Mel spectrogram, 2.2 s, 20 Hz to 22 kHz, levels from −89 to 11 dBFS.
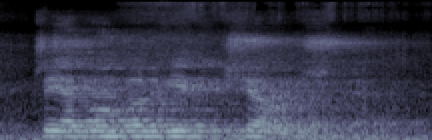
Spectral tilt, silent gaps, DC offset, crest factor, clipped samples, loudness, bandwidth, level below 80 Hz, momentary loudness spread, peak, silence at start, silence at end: -5 dB/octave; none; under 0.1%; 14 dB; under 0.1%; -29 LUFS; over 20 kHz; -44 dBFS; 8 LU; -16 dBFS; 0 s; 0 s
